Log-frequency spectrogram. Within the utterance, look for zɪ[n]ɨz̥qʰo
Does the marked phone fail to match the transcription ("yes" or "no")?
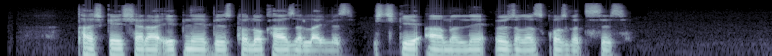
yes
